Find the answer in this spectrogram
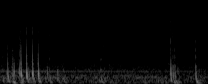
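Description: Faint handling noise: a quick run of soft clicks and rustles in the first half second, then two more single clicks near the end.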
